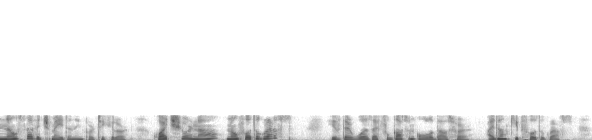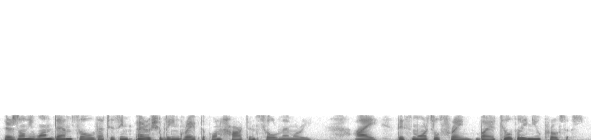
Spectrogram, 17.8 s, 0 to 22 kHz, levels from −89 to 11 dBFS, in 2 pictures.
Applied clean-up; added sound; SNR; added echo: none; none; none; none.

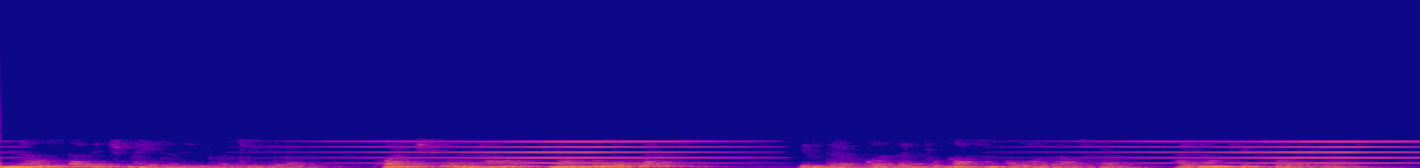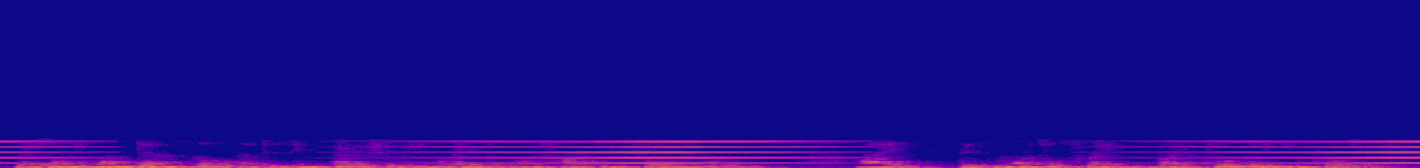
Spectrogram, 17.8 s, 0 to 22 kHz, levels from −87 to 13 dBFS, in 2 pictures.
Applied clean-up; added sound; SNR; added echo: none; Bowed string instrument; 16 dB; reverberation time 0.9 s.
